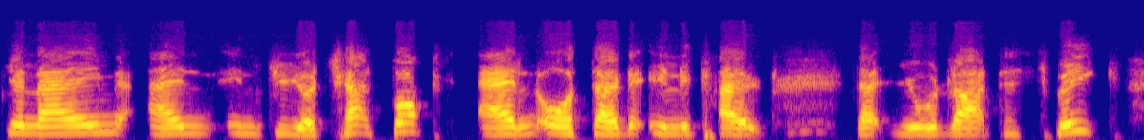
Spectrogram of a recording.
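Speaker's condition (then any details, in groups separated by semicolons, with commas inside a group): Cerebral palsy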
